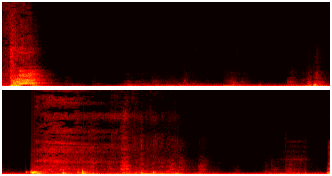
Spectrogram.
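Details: Tonka the Alaskan Malamute barking at an unfamiliar mannequin head indoors; one sharp loud bark at the start, then quieter grumbling, huffs and bumping sounds, with a woman's voice in the background.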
